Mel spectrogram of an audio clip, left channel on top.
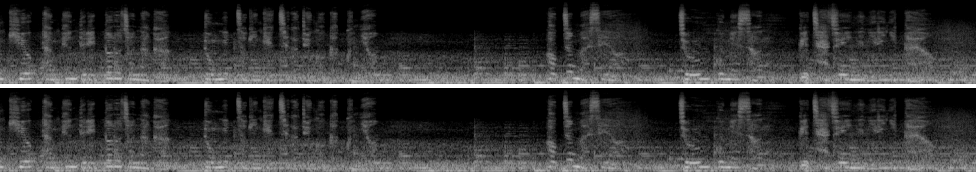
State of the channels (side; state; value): both; identical; correlation 1.00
